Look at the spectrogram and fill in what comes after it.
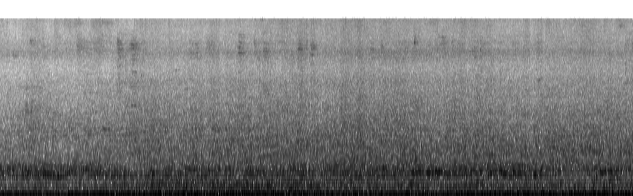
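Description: Light-rail train car running along the track, heard from inside the car: a steady low rumble with a constant hum over it.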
